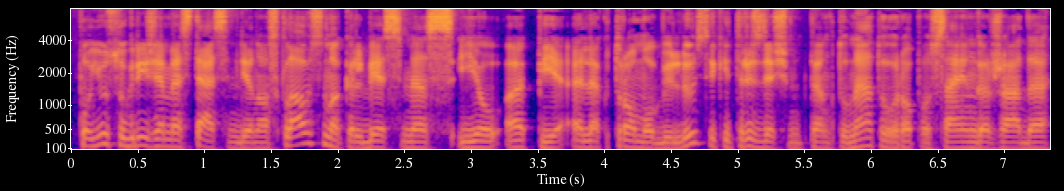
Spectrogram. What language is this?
Lithuanian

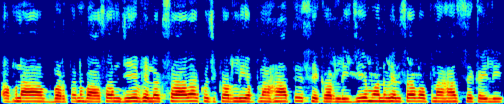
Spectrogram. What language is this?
Maithili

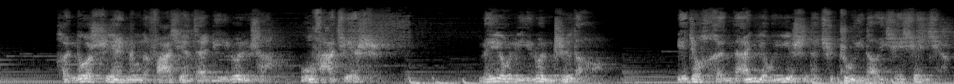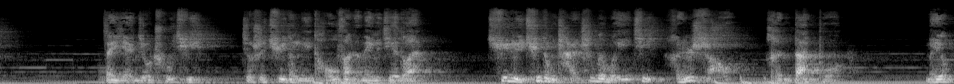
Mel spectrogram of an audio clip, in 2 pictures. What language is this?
Chinese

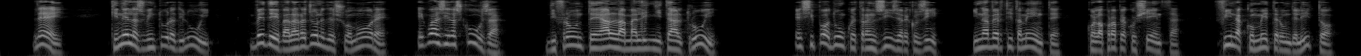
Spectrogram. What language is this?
Italian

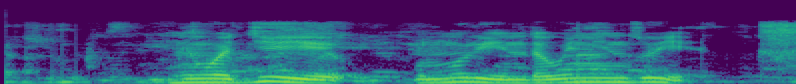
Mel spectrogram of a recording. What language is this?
Kinyarwanda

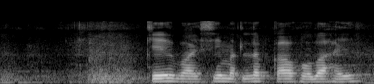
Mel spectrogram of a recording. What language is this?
Magahi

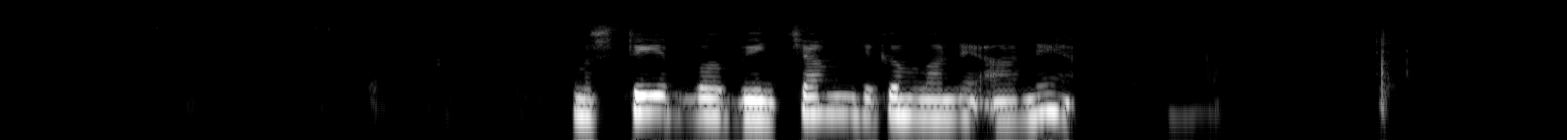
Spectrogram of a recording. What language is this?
Central Melanau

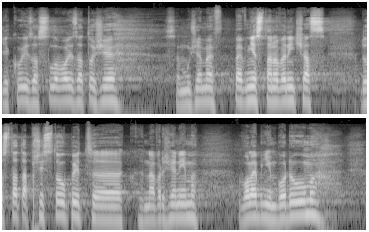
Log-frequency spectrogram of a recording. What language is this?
Czech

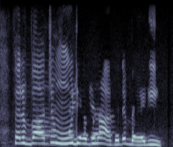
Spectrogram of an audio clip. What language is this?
Punjabi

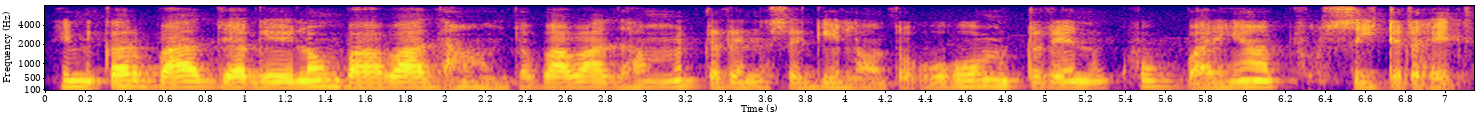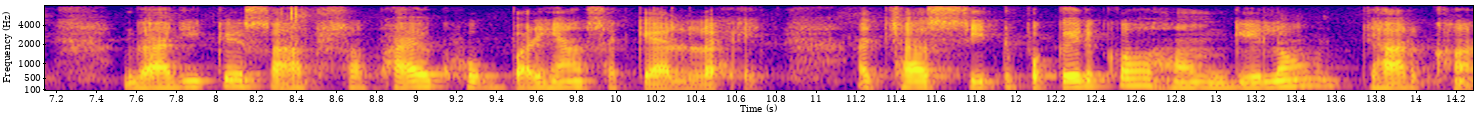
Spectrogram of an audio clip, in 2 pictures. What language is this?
Maithili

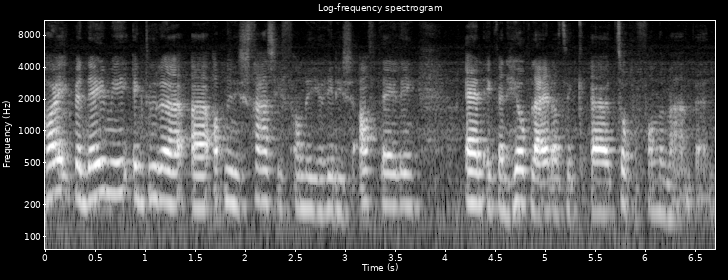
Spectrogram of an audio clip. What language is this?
Dutch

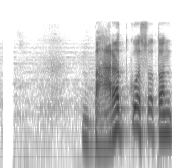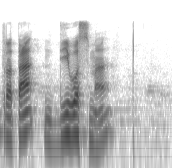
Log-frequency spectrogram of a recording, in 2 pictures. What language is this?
Nepali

